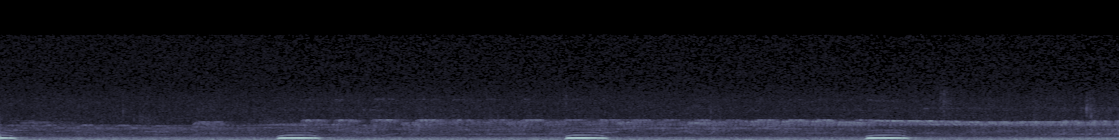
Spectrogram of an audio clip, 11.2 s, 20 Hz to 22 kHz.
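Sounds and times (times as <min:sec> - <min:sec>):
long-eared owl hooting: 0:00.0 - 0:00.3, 0:02.8 - 0:03.6, 0:05.6 - 0:06.2, 0:08.6 - 0:09.4.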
